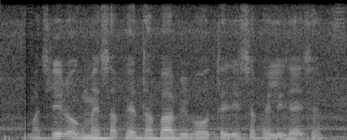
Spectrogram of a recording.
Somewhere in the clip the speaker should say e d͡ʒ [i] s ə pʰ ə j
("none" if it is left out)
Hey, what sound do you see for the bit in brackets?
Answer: i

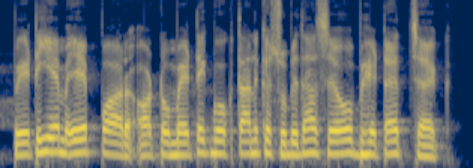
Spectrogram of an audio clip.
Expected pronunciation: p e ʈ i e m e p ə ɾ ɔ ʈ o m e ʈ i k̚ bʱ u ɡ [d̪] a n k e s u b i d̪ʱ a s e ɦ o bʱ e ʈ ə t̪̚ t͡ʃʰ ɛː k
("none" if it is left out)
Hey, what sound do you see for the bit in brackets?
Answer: t̪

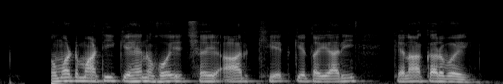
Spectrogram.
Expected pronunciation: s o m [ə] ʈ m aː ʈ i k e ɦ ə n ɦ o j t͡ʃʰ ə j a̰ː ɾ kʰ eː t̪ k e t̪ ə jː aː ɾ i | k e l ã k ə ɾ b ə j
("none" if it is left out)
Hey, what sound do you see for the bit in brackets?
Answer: ə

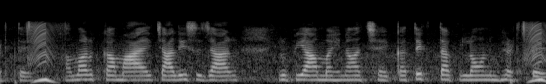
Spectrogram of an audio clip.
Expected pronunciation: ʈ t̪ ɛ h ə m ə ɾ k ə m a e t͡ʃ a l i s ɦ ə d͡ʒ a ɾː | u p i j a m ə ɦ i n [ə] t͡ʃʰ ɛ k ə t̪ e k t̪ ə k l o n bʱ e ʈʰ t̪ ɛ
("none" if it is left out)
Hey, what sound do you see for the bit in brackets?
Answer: a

